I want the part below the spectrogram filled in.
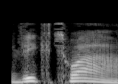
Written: victoire

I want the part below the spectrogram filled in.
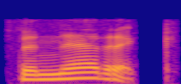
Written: phenetic

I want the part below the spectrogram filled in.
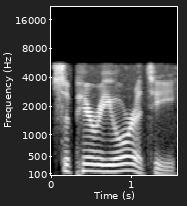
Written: superiority

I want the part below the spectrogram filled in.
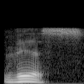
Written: vis

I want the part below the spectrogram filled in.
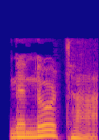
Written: ninurta

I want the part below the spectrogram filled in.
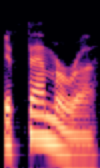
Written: ephemera

